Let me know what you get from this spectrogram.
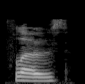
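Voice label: "flows", British English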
